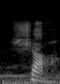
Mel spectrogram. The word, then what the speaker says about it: sha: or sah and um sometimes it's it's when it's used it's used as S without the H sound but generally it's used with a h sound in it Sha Sha the sh sound sha now in one case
